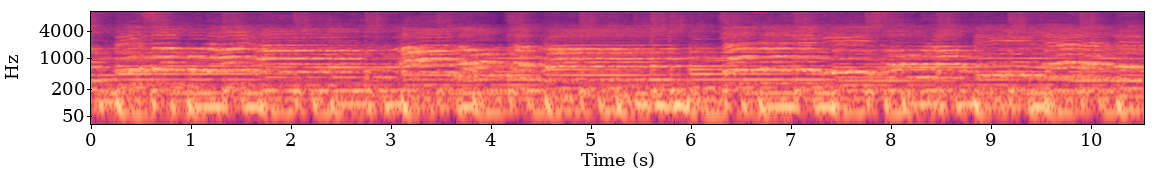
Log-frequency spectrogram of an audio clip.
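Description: Mixed choir of young men and women singing a hymn together, holding sustained notes that change pitch every second or so.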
